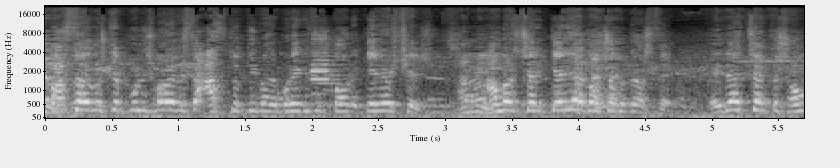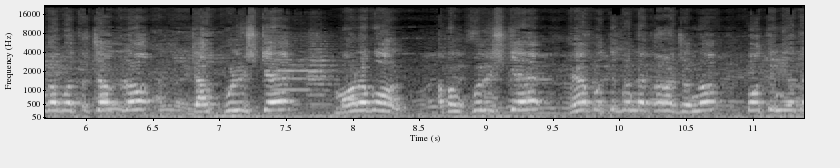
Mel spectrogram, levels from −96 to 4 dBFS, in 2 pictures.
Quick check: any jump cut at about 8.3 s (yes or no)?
no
